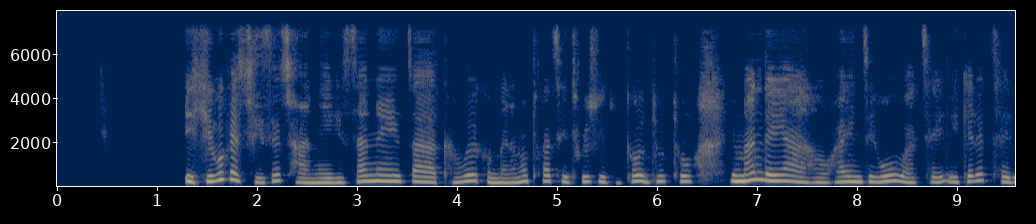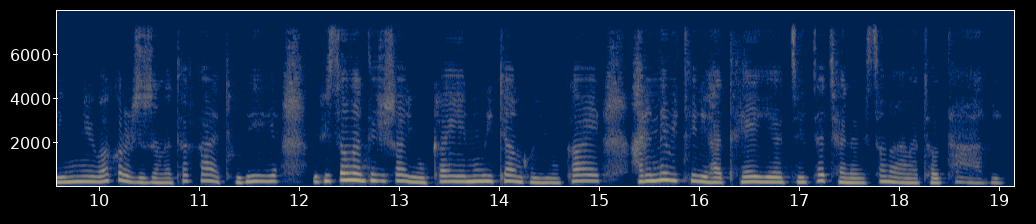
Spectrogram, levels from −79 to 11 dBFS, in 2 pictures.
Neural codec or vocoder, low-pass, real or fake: codec, 16 kHz, 1.1 kbps, Voila-Tokenizer; 7.2 kHz; fake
